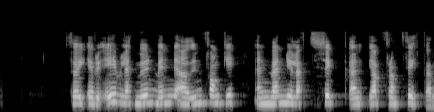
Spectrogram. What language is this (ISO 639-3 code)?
isl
